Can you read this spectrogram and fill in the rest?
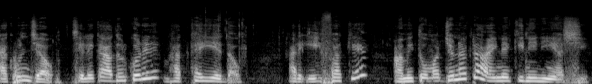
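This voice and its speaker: A man voicing a gentle, patient cartoon father with a mild, coaxing manner. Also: a little high, animated, a little fast, no room sound, dull audio. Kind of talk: cartoon voice acting.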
